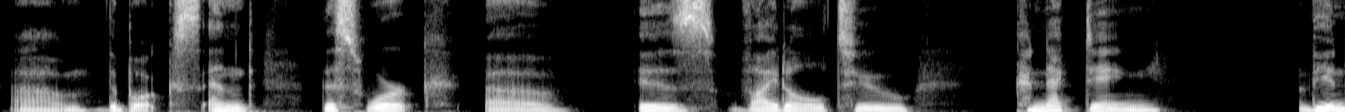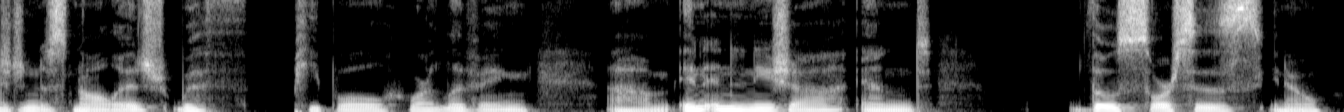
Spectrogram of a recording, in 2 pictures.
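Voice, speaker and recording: A middle-aged woman from Thailand speaks as a guest in an interview, her low voice thick with gravelly fry. She talks in a reflective, halting way, circling back to find the right word. The sound is dark and dry. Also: fairly even intonation, no echo. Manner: thoughtful, halting, laughs easily. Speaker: artist guest.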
